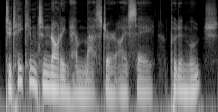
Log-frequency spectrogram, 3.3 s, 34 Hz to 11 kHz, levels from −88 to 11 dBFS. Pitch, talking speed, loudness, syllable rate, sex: 105 Hz, 200 wpm, -19 LUFS, 4.8 syllables/s, male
